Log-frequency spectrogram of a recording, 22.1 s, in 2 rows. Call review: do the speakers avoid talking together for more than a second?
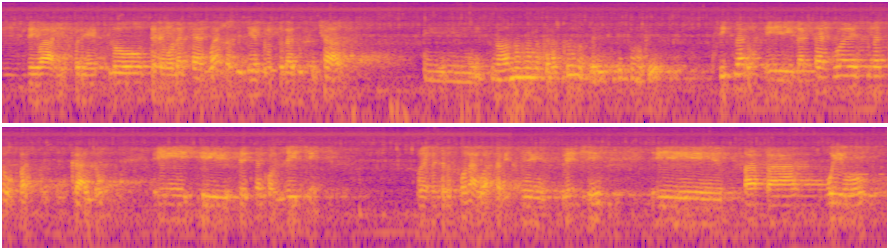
Yes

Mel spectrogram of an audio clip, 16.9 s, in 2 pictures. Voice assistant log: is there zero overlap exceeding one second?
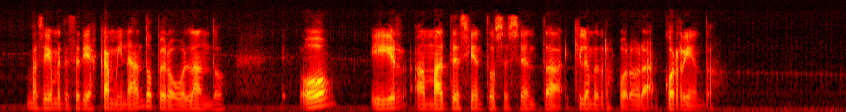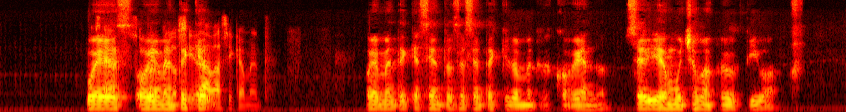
No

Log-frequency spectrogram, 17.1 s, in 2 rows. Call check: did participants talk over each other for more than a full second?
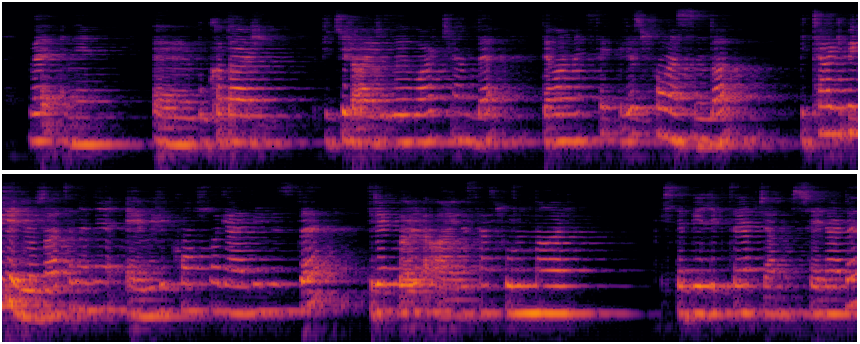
No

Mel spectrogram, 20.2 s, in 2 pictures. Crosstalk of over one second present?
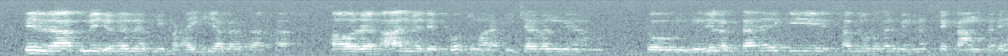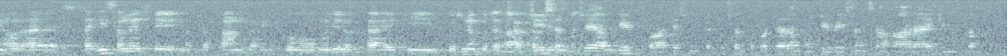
Yes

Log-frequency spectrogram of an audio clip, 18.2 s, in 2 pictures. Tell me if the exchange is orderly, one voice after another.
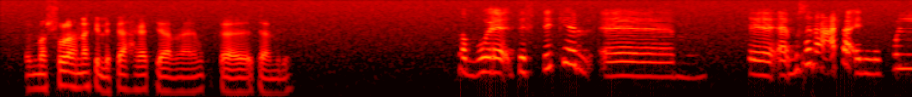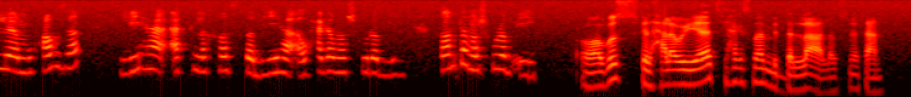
Yes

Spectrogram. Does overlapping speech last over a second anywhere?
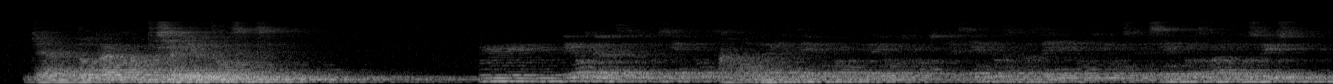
No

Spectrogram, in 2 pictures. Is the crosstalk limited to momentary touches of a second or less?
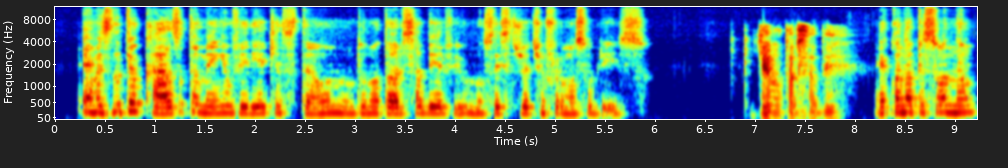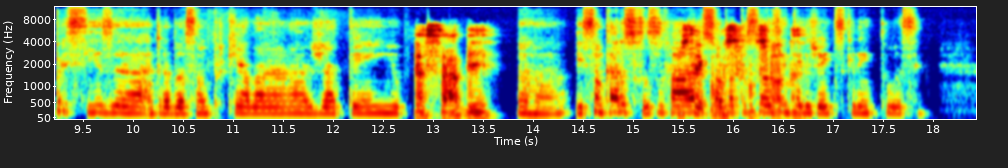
No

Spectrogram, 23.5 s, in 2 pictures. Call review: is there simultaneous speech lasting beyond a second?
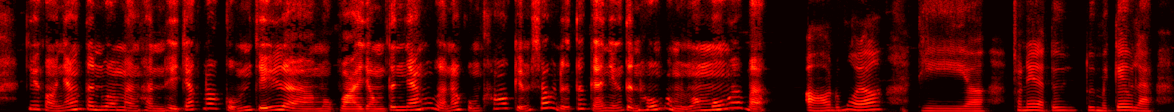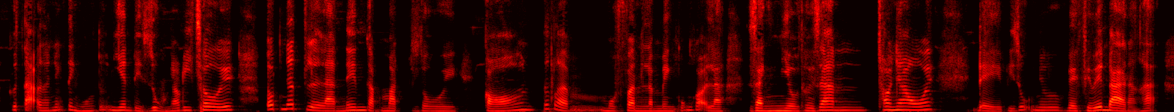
No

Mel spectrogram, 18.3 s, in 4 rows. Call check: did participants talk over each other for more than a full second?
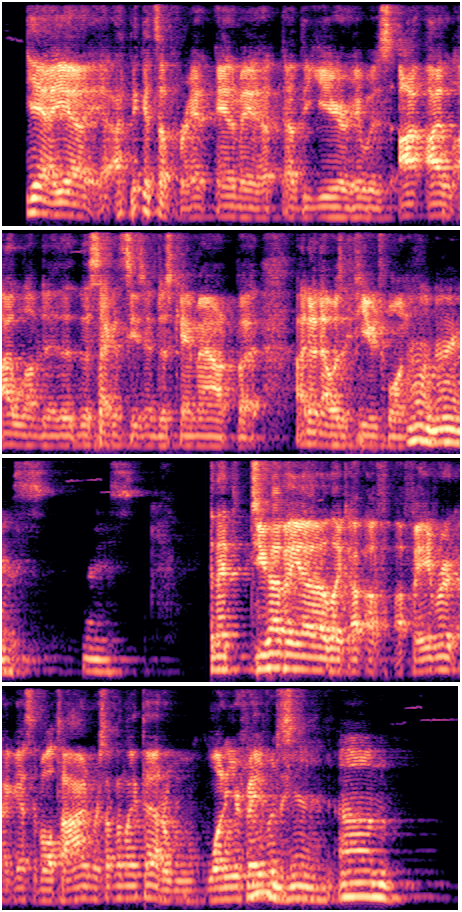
No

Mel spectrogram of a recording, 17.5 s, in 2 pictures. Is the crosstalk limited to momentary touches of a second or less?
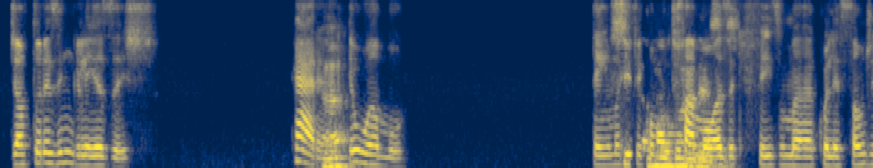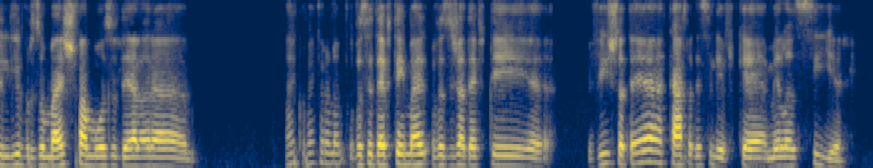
No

